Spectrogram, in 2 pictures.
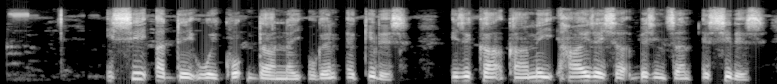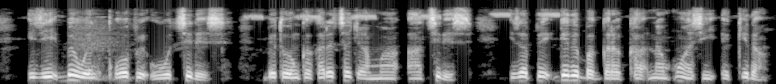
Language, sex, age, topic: Gamo, male, 18-24, government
